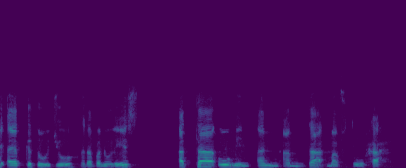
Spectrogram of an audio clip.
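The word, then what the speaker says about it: أنعمت: Lalu ayat keet7 kata penulis atta anamta maftuhah. Ta dari kata anamta itu fathah. Anamta. Jangan jadi tu atau ti ya.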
